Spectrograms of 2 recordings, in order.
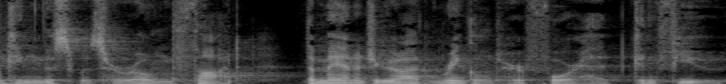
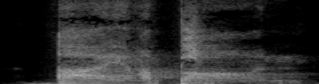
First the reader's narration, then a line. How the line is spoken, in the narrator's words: Reynolds whispered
